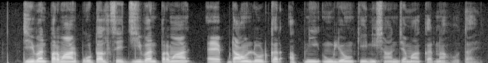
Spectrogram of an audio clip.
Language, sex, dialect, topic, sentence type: Hindi, male, Marwari Dhudhari, banking, statement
